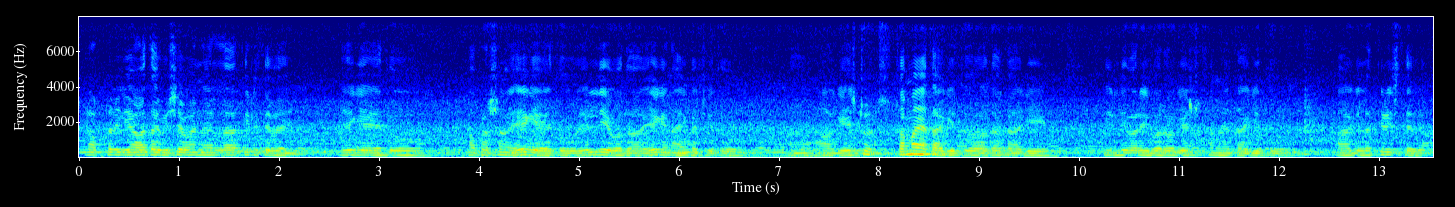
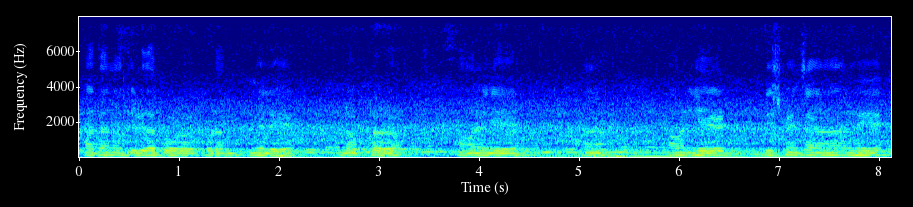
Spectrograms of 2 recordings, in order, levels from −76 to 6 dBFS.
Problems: constant background noise, background conversations at intervals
